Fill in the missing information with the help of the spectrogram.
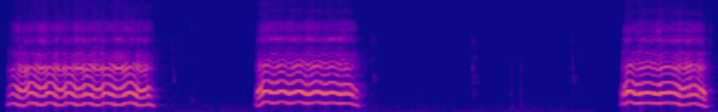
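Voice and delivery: loud, high drawn-out mock wail; mock anguished wail. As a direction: wail in exaggerated despair. Anguished reaction to sad scene.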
